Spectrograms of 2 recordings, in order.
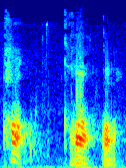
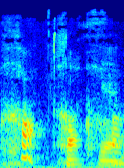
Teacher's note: both of them have the same place of articulation, which is uvular. So I can say confidently that is ha is a voiceless, and also it's produced by the uvular part of.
